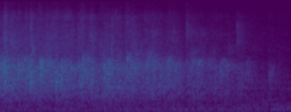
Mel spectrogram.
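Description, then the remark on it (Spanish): A crowd at a church service applauds God steadily, a dense wash of many hands clapping at once that holds for a few seconds and then tapers slightly toward the end, with no voices over it. “¿Cuántos le aplauden a Dios le dicen gracias Señor por esta tremenda bendición?”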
